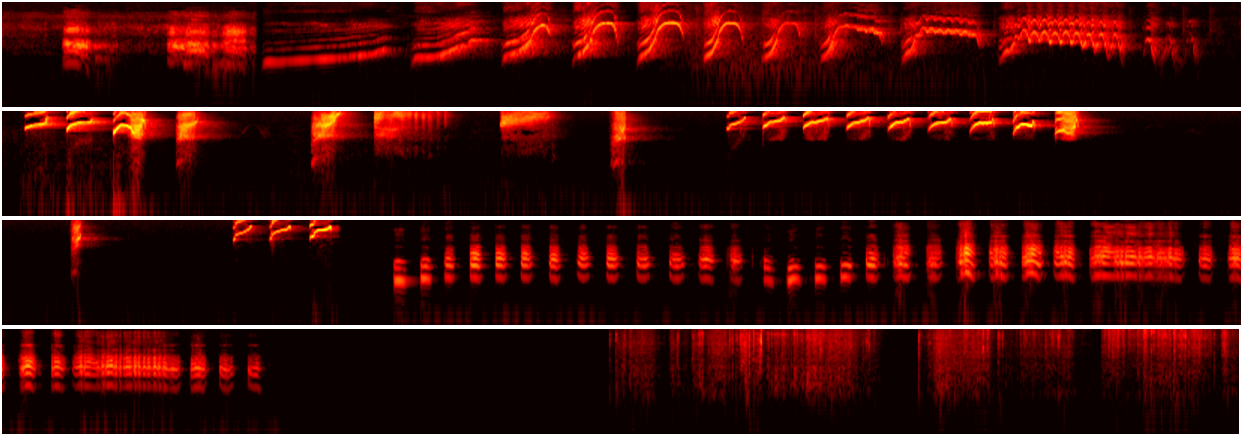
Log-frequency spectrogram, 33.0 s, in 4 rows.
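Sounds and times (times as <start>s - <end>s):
monkey chirping: 8.4s - 9.7s, 10.3s - 15.5s, 18.1s - 18.8s.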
